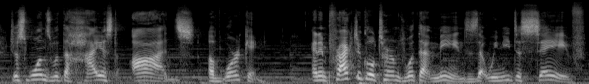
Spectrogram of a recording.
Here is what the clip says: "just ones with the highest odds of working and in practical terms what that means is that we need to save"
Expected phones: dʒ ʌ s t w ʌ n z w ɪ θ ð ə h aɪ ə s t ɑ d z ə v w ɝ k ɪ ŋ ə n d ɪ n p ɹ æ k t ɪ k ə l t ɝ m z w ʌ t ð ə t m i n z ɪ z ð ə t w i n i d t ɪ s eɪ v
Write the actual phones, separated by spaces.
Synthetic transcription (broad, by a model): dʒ ʌ s t w ʌ n z w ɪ ð ə h aɪ ə s t ɑ d z ə v w ɝ k ɪ ŋ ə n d ɪ n p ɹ æ k t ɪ k l t ɝ m z w ʌ t ð ə t m i n z ɪ z ð ə t w i n i d t ɪ s eɪ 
